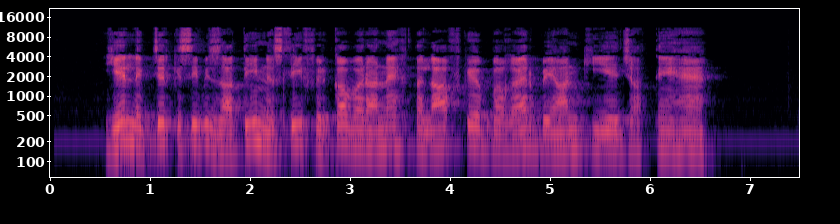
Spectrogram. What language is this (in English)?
Urdu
